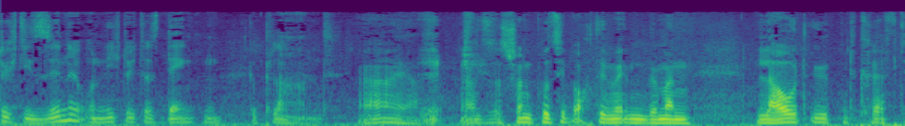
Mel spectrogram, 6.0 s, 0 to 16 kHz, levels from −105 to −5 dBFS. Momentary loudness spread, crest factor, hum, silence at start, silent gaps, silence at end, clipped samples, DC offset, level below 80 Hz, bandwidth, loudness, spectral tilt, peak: 16 LU; 20 dB; none; 0 s; none; 0 s; under 0.1%; under 0.1%; -42 dBFS; 11.5 kHz; -27 LUFS; -6.5 dB/octave; -6 dBFS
